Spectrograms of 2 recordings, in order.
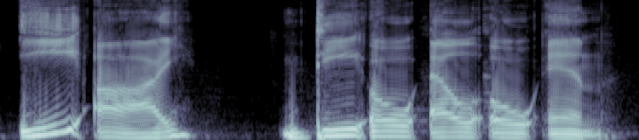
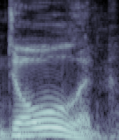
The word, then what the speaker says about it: Eidolon: e i d o l o n. So, there's a silent e at the beginning. Eidolon.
